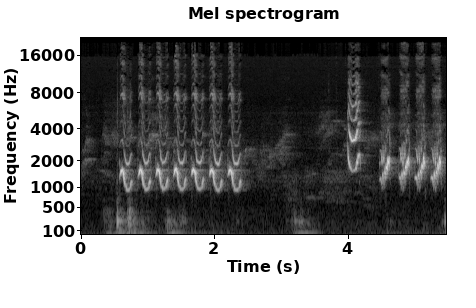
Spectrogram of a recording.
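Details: Black-throated laughingthrush song used as a lure for other birds: a fast run of about seven dipping whistled notes, a pause, a sharp upward-sweeping whistle, then another quick series of looping notes.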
